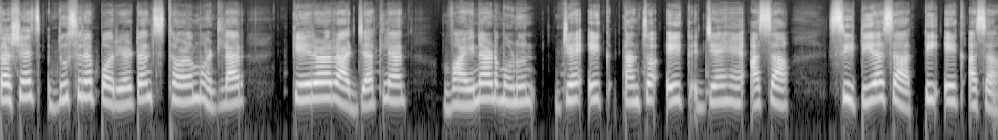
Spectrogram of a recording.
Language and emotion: Goan Konkani, neutral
